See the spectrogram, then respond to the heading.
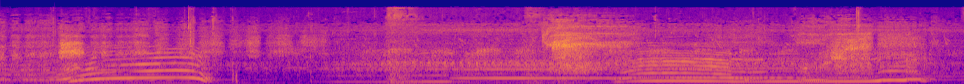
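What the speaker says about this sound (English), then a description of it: "Go on, you old fool cow." A cow moos loudly and up close in several long, drawn-out lowing calls that rise and fall, heard alone with no talk over them.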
